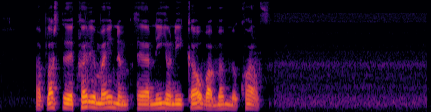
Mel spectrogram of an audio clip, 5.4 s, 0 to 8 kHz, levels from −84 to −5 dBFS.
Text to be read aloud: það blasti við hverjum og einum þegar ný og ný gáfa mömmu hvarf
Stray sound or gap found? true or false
false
